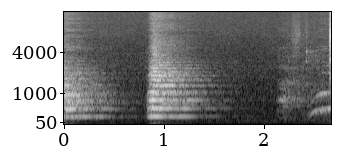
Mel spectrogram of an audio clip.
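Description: A French horn plays a sustained final note.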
